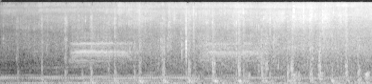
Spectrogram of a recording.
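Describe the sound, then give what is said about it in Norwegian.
Horses pulling sleds approach from the distance, bringing King Halvdan Svarte, a petty king in Norway; a steady rhythm of muffled hoofbeats over a low rumbling background, with faint jingling bell-like tones drifting in and out. “I det fjerne nærmer det seg hester og sleder.”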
